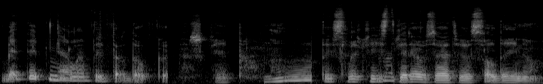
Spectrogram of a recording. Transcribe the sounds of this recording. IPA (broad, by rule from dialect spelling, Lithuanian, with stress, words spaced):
ˈbʲɛt ˈtʲɛɪp nʲɛlˠɐˈbɐɪ pʲɛr ˈdɐʊk kɐʃˈkɐɪp ˈnʊ ˈtɐɪs lˠɐɪˈkɐɪs ɡʲɛˈrʲɛʊsʲʊ ˈɑːtʲʋʲɛjʊ sɐlˠˈdɐɪnʲʊ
